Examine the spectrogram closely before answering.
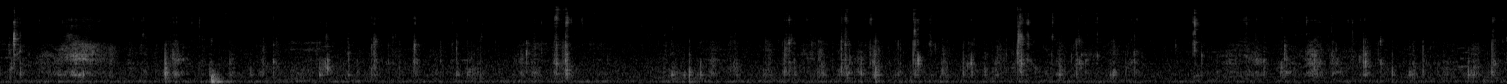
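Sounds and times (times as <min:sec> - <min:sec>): wet mouth chewing: 0:01.2 - 0:15.0.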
